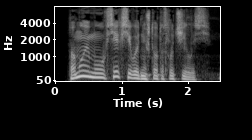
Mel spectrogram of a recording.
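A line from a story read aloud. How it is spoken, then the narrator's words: Sighing. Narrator (Russian): вздохнул я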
